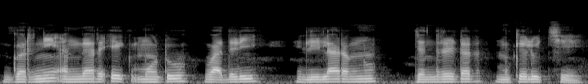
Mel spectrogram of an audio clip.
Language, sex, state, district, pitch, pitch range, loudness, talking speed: Gujarati, male, Gujarat, Valsad, 120 Hz, 115-130 Hz, -16 LUFS, 100 wpm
